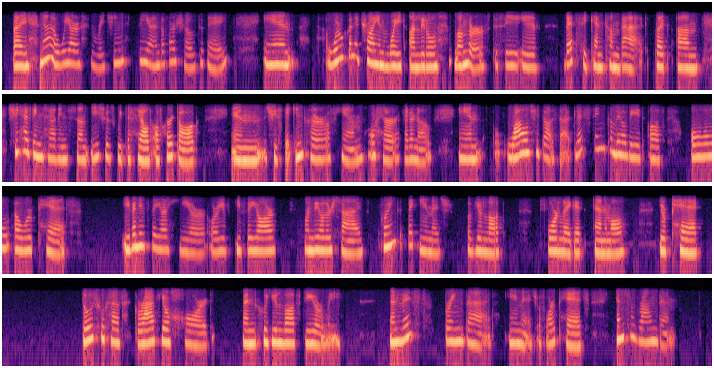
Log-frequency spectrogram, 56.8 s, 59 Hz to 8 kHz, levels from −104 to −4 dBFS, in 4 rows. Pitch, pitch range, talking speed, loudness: 230 Hz, 215-270 Hz, 120 wpm, -25 LUFS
